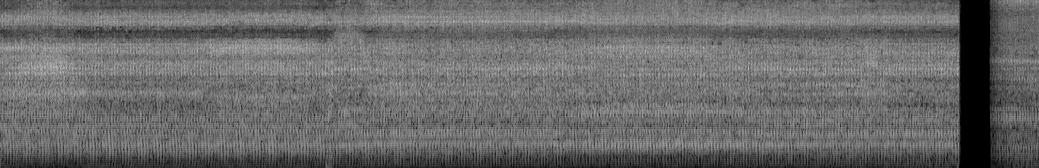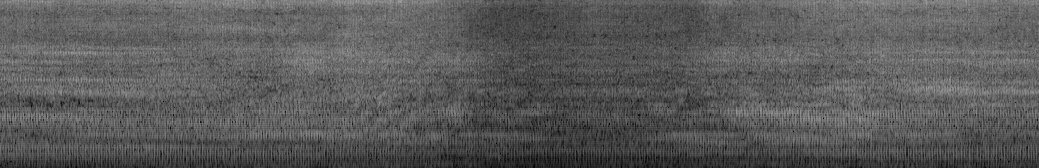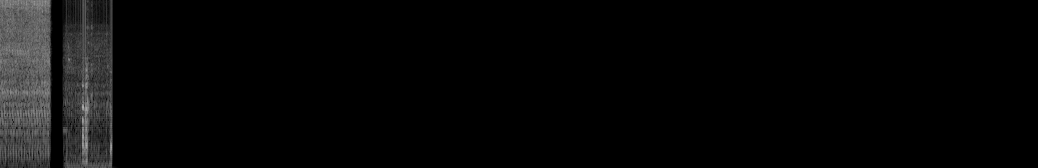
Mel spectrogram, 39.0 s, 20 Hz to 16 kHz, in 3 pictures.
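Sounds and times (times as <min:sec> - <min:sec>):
portable air compressor running: 0:00.0 - 0:26.6.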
